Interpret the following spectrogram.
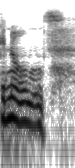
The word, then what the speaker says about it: gnome: I was just on a rant about gonks and gnomes. I know the G is silent.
